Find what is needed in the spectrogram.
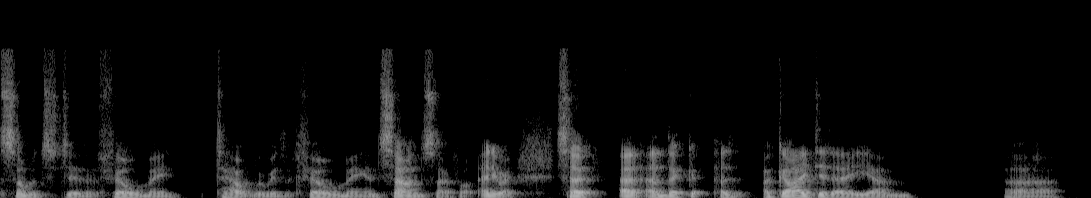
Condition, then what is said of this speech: Aphasia. They're all in my head. It's a strange thing with aphasia, is everything's in my head perfectly.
